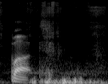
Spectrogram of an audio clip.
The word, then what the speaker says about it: Butte: So it's spelled Butte. So it's a double T, so it's Butte. Now the E really should be silent. So it should just be Butte.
